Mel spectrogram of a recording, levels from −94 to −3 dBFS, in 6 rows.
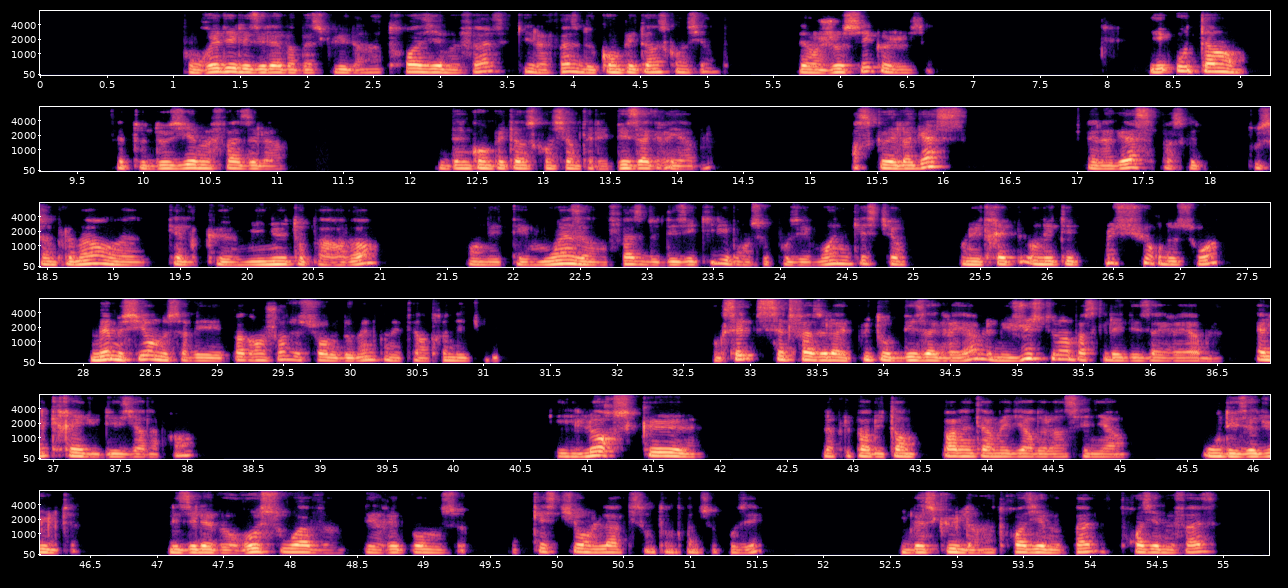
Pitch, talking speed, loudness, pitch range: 150 Hz, 140 wpm, -20 LUFS, 135-165 Hz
